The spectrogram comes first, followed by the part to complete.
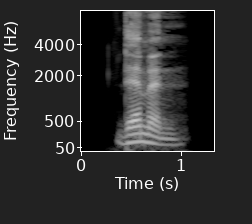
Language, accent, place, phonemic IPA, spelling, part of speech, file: German, Germany, Berlin, /ˈdɛmən/, dämmen, verb, De-dämmen.ogg
- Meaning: 1. to dam 2. to insulate (a building)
